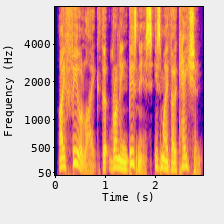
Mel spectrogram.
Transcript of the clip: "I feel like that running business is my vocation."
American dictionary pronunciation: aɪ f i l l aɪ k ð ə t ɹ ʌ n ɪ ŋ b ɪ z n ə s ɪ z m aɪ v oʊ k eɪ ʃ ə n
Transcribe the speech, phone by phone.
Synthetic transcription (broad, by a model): aɪ f i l l aɪ k ð ə t ɹ ʌ n ɪ ŋ b ɪ z n ə s ɪ z m aɪ v oʊ k eɪ ʃ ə n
